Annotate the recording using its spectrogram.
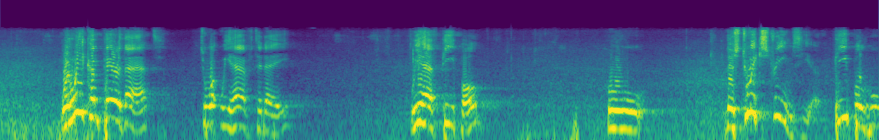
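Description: A man speaks into a microphone in slow, measured phrases, with pauses between them.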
